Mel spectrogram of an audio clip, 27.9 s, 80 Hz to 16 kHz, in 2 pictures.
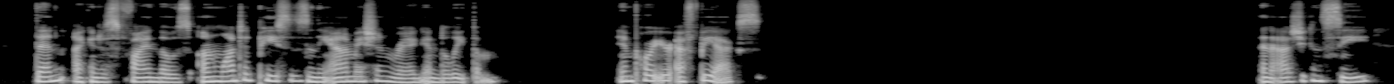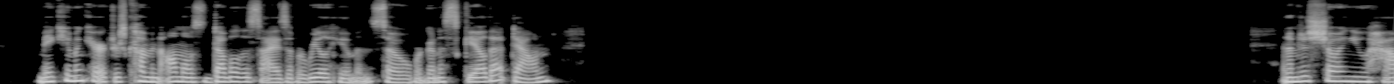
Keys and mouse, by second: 2.9 Delete, 4.8-5.3 shift+drag, 7.4-10.1 drag, 13.4 KP_1, 13.8 KP_Decimal, 16.6 click, 22.5-23.4 drag, 25.0 Delete, 25.8 click.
